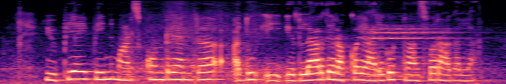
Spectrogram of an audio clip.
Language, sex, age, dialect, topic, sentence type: Kannada, female, 51-55, Northeastern, banking, statement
